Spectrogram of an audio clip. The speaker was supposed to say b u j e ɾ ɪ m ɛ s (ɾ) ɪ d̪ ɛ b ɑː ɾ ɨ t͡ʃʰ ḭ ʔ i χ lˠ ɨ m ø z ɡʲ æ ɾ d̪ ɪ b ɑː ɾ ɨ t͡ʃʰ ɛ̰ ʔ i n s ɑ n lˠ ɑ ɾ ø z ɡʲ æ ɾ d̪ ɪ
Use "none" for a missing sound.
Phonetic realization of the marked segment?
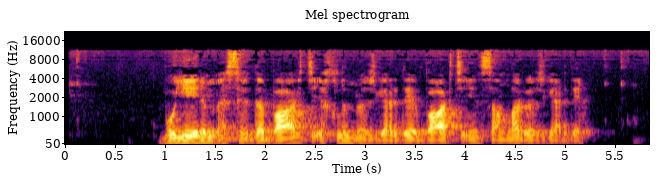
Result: ɾ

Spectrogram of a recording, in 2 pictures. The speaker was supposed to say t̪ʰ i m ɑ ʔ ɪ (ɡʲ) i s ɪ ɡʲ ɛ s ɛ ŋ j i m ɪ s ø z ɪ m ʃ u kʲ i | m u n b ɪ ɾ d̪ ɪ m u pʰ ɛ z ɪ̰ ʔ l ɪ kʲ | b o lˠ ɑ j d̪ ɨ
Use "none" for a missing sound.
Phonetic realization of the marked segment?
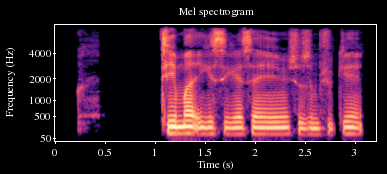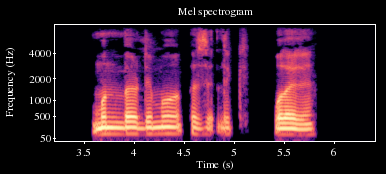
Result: ɡʲ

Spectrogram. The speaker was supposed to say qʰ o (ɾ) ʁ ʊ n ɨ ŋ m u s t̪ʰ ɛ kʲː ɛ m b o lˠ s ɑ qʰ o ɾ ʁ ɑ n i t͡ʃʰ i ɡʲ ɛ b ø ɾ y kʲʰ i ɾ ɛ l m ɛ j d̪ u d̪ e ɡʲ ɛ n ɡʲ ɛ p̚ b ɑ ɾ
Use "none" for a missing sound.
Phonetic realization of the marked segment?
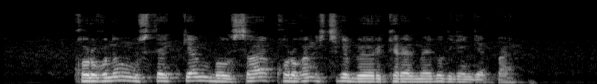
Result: ɾ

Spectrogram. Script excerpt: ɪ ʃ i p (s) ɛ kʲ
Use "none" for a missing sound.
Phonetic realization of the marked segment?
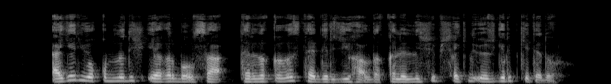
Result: ʃ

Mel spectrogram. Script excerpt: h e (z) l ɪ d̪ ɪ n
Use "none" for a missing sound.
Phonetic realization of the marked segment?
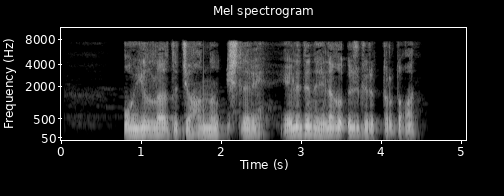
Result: none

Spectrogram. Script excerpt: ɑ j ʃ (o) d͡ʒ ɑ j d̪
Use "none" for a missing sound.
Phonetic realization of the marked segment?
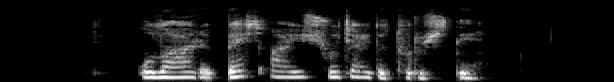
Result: u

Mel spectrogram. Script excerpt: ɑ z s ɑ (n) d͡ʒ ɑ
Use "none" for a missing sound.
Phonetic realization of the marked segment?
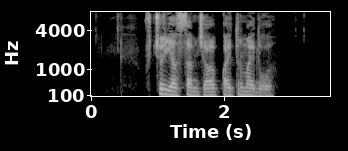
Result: m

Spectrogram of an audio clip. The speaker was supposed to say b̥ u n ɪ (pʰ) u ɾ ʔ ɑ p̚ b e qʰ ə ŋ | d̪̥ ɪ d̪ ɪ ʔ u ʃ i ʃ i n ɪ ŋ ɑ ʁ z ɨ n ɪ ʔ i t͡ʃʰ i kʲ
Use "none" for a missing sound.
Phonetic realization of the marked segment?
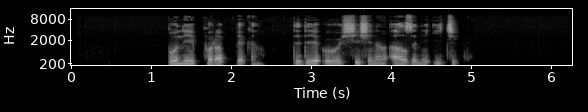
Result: pʰ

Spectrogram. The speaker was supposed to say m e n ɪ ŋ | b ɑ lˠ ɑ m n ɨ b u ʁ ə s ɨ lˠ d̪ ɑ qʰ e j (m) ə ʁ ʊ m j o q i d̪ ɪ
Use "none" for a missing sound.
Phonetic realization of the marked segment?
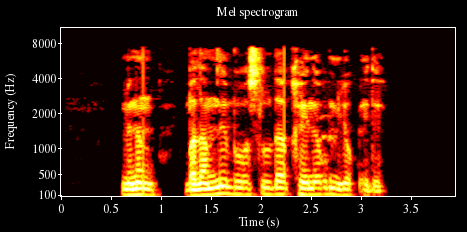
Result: n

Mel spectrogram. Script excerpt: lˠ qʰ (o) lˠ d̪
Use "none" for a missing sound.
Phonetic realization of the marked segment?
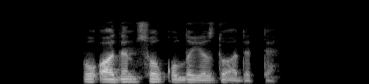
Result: o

